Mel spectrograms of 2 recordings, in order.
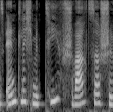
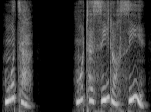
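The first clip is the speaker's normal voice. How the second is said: put-on higher, eager child calling out; a little boy tugging at his mother's attention; excited child; 6 semitones higher than usual. A narrator's reading. Boy calls mother to the shop window, excited.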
